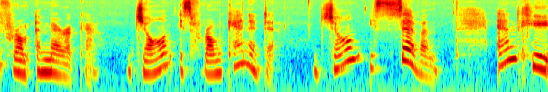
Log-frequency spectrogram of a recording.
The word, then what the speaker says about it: Canada: Не Канада, а Canada произношение.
